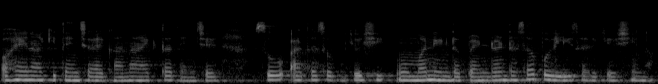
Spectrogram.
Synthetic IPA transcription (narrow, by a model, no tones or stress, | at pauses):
ə̰ɦenakit̪ẽɲt͡ɕaajkanãːjkt̪at̪ɛ̃ɲt͡ɕe | sɔʔa̰t̪asəbjoɕiʋuməniɳɖipẽɳɖəɳʈəsapəilisaɾkiəɕina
